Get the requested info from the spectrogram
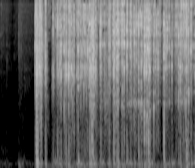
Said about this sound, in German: Ich muss noch einen Glückskeks öffnen. Achtung. Das war nur die Tüte. Achtung.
